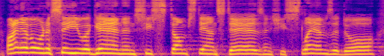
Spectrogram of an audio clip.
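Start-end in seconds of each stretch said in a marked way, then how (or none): 0.1-1.2 acted angry outburst, high and loud; raised voice in a quick, indignant burst; mad. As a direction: fire it off fast, mock-furious. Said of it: "she got so mad".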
